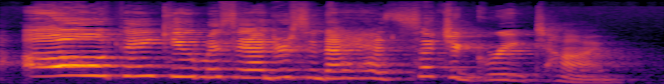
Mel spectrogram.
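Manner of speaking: put-on high, loud, gushing preteen girl voice.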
